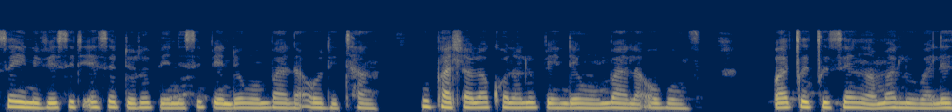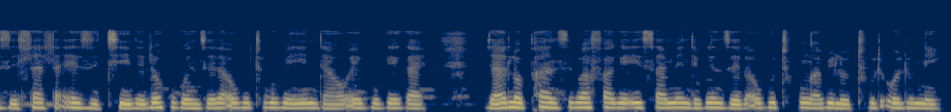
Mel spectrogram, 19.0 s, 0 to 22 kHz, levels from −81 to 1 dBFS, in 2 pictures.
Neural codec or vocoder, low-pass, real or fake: none; 7.2 kHz; real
